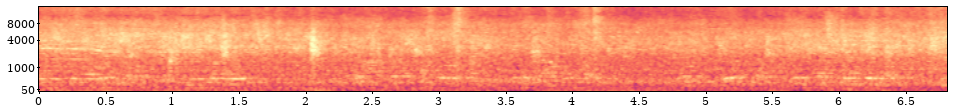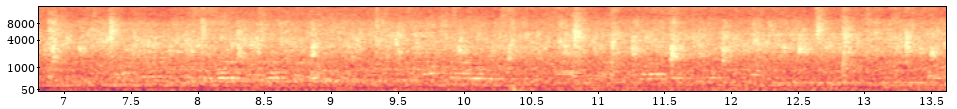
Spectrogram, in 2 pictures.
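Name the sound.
heavy rain falling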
